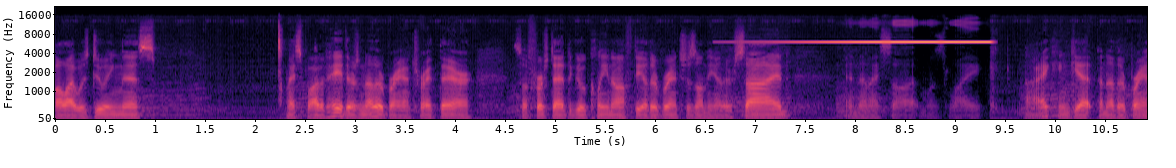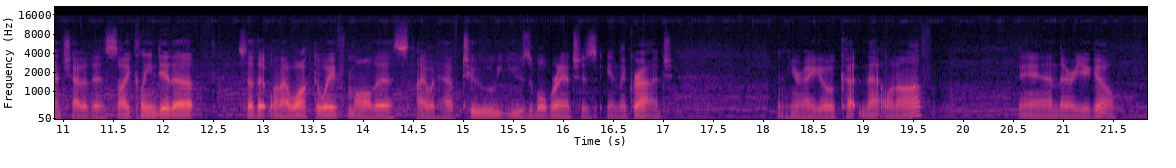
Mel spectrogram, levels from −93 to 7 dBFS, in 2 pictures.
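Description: A microphone picking up its own loudspeaker causes loudspeaker feedback squeal: a 6 kHz tone swells over about two seconds, 6.57 to 9.42 s, towering over the audio.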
